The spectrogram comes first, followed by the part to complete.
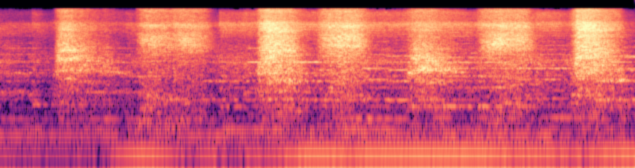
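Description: A man breathing hard and forcefully while doing push-up pikes, about one loud breath a second, over steady background music.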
